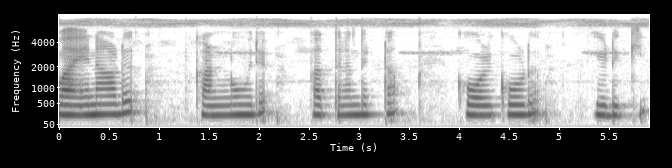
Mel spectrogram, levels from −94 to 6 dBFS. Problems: none marked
